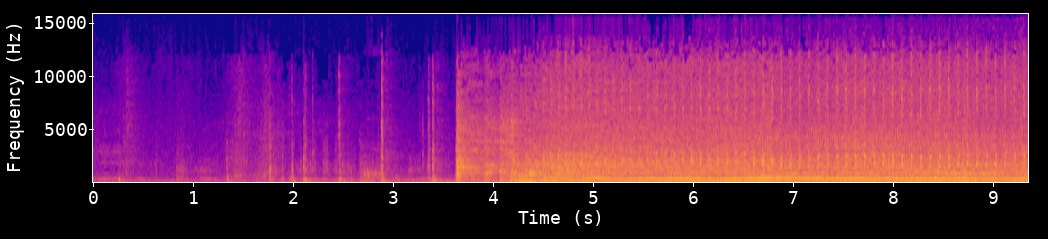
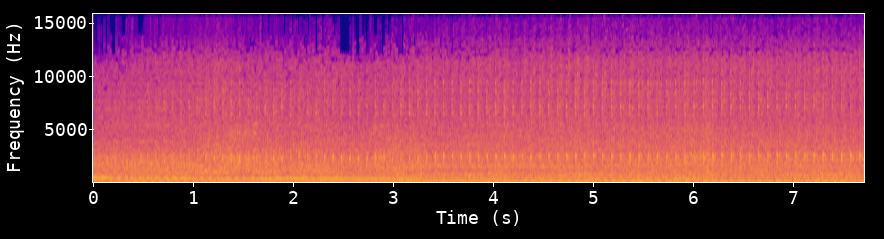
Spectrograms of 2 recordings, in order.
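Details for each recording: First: 2006 Mercedes A150 W169 after bypassing the open-circuit wiring to cylinder 4 injector: starter cranks, engine catches and settles into a steady, even idle with no stumbles; misfire gone. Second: 2006 Mercedes A150 (W169) four-cylinder idling with uneven lumpy pulse and dropped beats; cylinder 4 misfire despite spark, fuel and compression, traced to injector 4 open circuit, fixed by bypassing injector wiring.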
